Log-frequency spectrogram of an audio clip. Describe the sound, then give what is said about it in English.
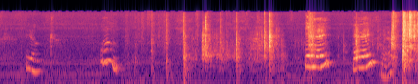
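Small toy trucks are tipped into a high chair, clattering and knocking against it in a series of sharp, irregular clunks, while a young child babbles and squeals between them. “Are you tipping your trucks into your high chair?”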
